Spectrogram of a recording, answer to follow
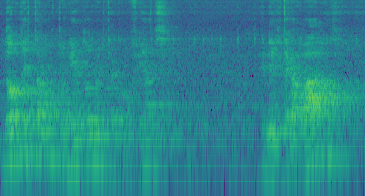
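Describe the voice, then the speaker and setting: A man preaching a sermon as pastor, swinging between loud emphatic bursts and quiet asides. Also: on the high side, animated, moderate pace, background noise. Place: church hall. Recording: roomy, reverberant church recording from a distance.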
